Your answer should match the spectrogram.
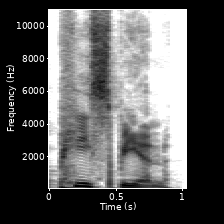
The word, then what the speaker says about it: Caspian: Do you know I didn't know which one was Miraz and which one was Saprissian? – Yeah. Yeah. – Or so Caspian. Caspian is his name.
